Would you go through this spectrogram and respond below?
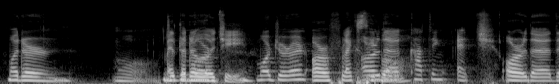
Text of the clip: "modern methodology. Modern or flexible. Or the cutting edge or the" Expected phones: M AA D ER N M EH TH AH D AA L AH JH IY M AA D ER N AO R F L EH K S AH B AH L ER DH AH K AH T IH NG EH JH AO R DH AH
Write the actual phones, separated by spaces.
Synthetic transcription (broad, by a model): M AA D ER N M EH T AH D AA L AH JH IY M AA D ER N AO R F L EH K S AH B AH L K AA T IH NG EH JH AO R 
